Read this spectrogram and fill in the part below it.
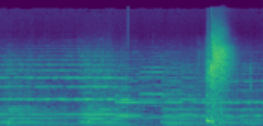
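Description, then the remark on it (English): A single sharp, loud slap as Consuelo slaps Antonio across the face cracks out near the end, standing out against a steady backdrop of sustained, droning musical tones. No one speaks. “She pulls away, and her face hardens, and she slaps him.”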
